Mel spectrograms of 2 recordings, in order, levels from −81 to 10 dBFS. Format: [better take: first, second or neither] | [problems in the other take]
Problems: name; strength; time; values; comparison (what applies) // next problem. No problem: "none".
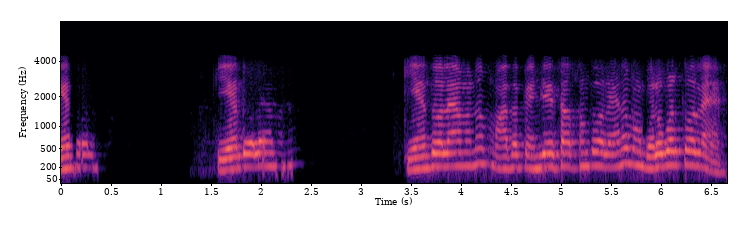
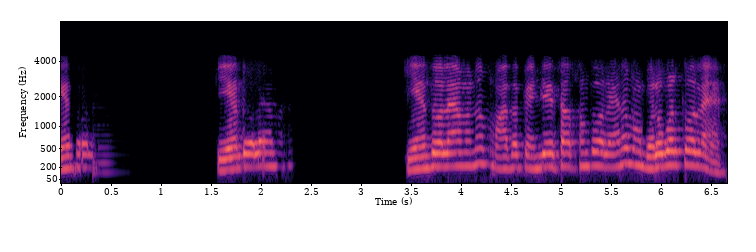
first | noise reduction (neural mask model DeepFilterNet 3)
